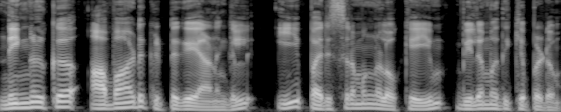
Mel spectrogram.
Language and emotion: Malayalam, neutral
